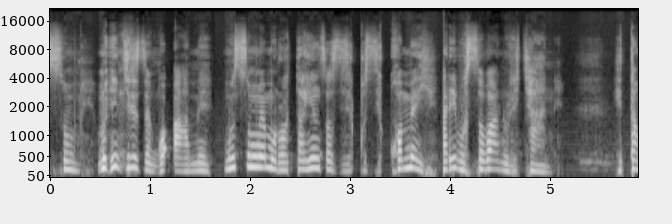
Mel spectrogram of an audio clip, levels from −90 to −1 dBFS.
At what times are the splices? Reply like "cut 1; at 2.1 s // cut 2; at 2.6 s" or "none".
cut 1; at 1.6 s // cut 2; at 3.8 s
